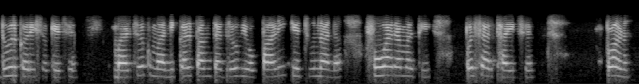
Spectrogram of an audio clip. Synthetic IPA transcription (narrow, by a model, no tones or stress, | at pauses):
d̪uɾkəɾiʃəket͡ʃʰe | maɾd͡ʒəkmãnɪkalpamt̪ad̪ɾəʋjopaɽ̃iket͡ʃunanafoʋaɾamãt̪ʰi | pəsaɾt̪ʰajt͡ʃʰe | pəɳ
